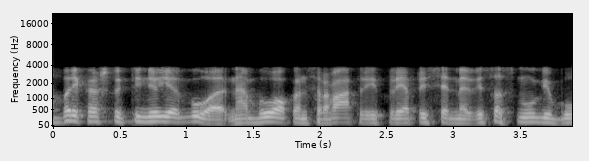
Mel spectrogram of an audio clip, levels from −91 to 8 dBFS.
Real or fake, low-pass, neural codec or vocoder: fake; 3.6 kHz; codec, 16 kHz, 0.8 kbps, ZipCodec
